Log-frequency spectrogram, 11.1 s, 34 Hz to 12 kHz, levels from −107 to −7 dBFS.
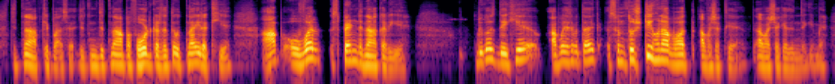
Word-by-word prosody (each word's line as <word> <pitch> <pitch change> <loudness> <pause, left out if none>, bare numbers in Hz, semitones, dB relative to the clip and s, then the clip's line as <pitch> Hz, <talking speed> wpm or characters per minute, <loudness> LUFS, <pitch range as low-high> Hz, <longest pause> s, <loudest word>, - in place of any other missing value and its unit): जितना 130 +2 -2
आपके 110 - -6
पास - - -8
है, - - -14
जित 115 +2 -15
जितना 125 +3 -3
आप 130 - +1
अफोर्ड 130 +3 +4
कर - - +1
सकते 120 +5 -3
हैं 140 - +1
उतना 145 +5 -1
ही 150 - +2
रखिए। 115 -2 -4 0.6
आप - - +2 0.2
ओवर-स्पेंड 175 0 +2
ना 125 -3 +2
करिए। 105 -3 -8 1.0
बिकॉज़ 195 +5 +1
देखिए, 150 +7 +1 0.4
आपको 165 - +2
जैसे 160 +1 -3
बताया 170 +2 0
कि - - -18
संतुष्टि 180 - +2
होना 185 -4 +5
बहुत 135 -3 0
आवश्यकत 115 0 -7
है, - - -13 0.3
आवश्यक 115 -1 -5
है 105 - -10
ज़िंदगी 100 +3 -17
में। 125 - -18
135 Hz, 180 wpm, -22 LUFS, 120-165 Hz, 1.0 s, होना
